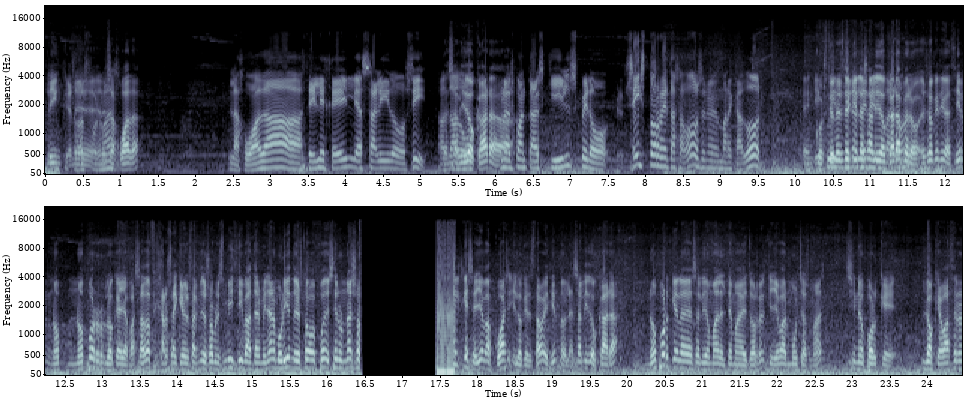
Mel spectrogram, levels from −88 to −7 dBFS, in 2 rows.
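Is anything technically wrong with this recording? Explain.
Yes. At 16.44 s a cable is pulled and plugged in: a pop, about 1.2 s near-silence, a 0.22 s burst of 50 Hz mains buzz while only the tip touches, then a return pop, unlike a plain dropout.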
